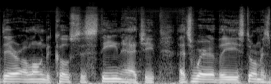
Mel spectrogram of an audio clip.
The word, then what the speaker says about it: Steinhatchee: Steinhatchee? Steinhatchee, Florida.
